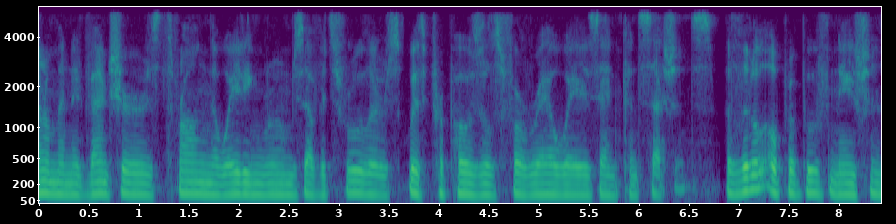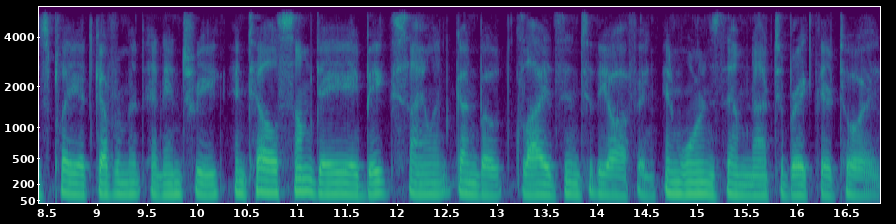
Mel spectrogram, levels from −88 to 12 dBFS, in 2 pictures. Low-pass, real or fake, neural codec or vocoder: 5.4 kHz; real; none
